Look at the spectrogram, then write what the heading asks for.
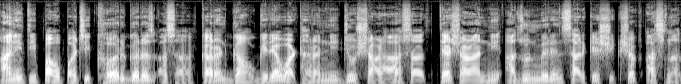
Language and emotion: Goan Konkani, neutral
